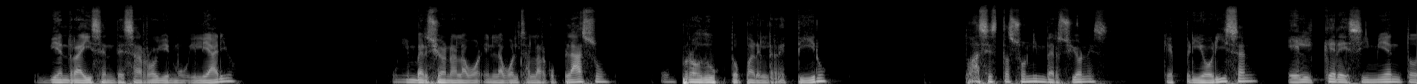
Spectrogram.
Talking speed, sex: 115 wpm, male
